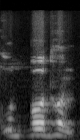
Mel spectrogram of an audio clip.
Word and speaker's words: উদ্বোধন: করে গ্রামারে আসে বেশি সন্ধি ও সমাসবদ্ধ শব্দে ব এর উচ্চারণ হয় না যেমন দেখো উদ্বোধন রসু দয় বফল আছে কিন্তু এখানে উদ্বোধন এখানে ব এর উচ্চারণ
